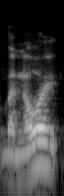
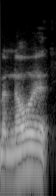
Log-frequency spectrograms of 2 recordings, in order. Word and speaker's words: Benoy: your show Daniel Daniel Benoy is that how pronounce his last name Beno yeah Benoy not Beno yeah yeah yeah thought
